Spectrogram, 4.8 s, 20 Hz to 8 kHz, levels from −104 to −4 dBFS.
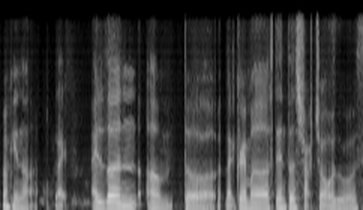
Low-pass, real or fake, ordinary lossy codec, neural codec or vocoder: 7.2 kHz; fake; none; codec, 16 kHz, 2 kbps, X-Codec, HuBERT features, trained on LibriSpeech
